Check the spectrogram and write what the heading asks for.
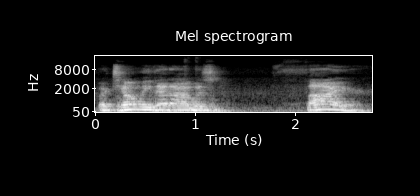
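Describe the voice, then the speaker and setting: Slow, halting male open-mic poet, roomy sound. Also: on the high side, a little mellow. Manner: deliberate, halting delivery with drawn-out pauses. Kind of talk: dramatic spoken-word storytelling reading. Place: echoing room at an open mic event. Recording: roomy, distant mic, faint background noise.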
